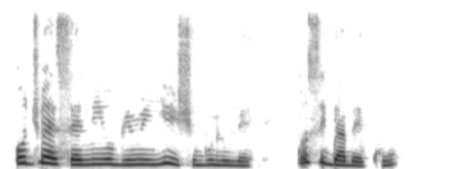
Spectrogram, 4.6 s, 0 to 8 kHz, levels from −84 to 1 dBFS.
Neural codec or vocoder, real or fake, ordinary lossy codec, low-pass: none; real; none; 7.2 kHz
